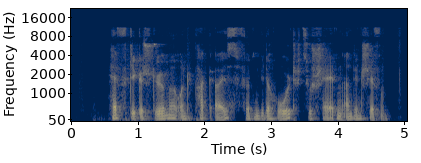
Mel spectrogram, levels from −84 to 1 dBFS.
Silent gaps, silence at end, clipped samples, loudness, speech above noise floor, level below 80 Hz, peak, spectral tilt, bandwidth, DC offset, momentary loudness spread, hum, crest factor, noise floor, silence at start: none; 0.3 s; under 0.1%; -34 LUFS; 38 dB; -48 dBFS; -12 dBFS; -5 dB/octave; 11.5 kHz; under 0.1%; 7 LU; none; 22 dB; -71 dBFS; 0.6 s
